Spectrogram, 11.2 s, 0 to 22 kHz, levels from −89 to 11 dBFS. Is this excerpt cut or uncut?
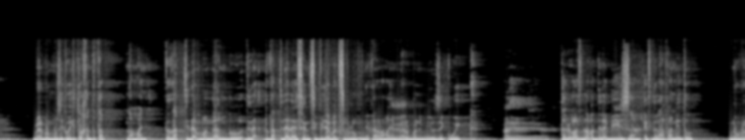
uncut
